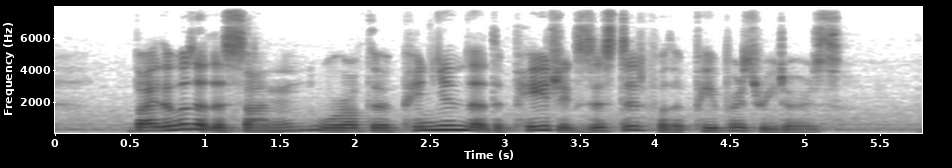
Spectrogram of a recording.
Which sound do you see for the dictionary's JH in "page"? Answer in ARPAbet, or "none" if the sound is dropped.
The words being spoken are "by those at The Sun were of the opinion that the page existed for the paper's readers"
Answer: JH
